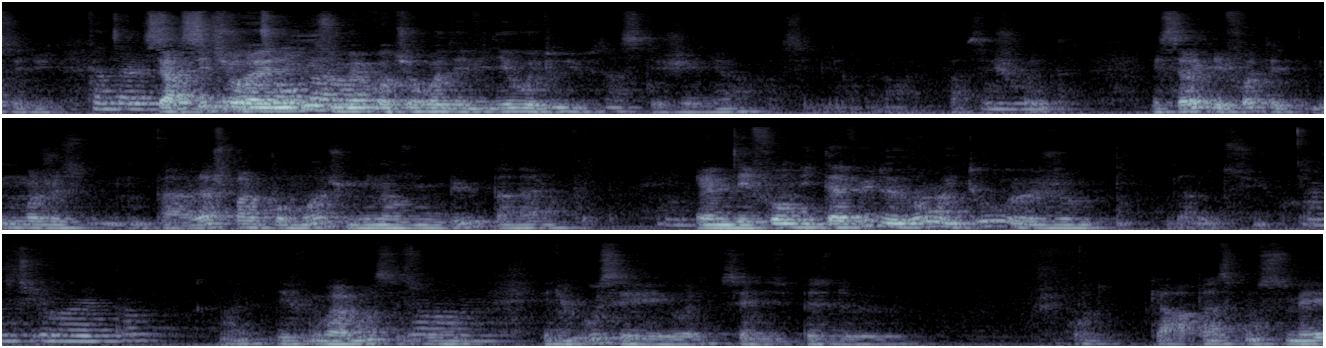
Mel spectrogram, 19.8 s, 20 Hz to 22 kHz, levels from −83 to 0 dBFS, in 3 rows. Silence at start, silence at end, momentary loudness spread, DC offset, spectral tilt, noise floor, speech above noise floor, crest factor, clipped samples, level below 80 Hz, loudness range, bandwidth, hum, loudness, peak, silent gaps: 0 s; 0 s; 21 LU; under 0.1%; -7 dB/octave; -56 dBFS; 24 dB; 22 dB; under 0.1%; -58 dBFS; 13 LU; 15.5 kHz; none; -32 LUFS; -12 dBFS; none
